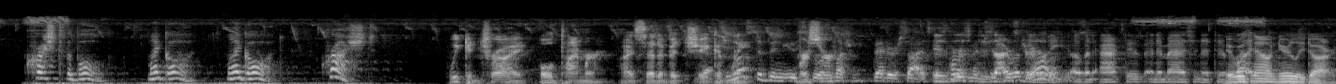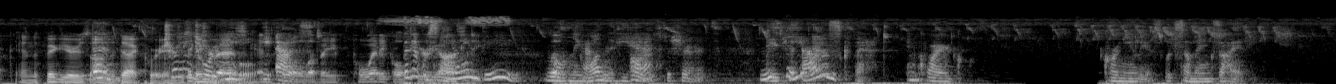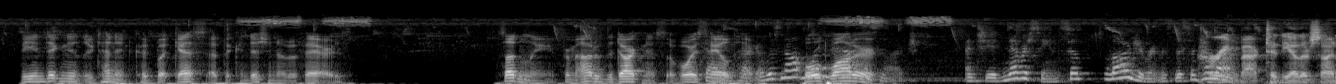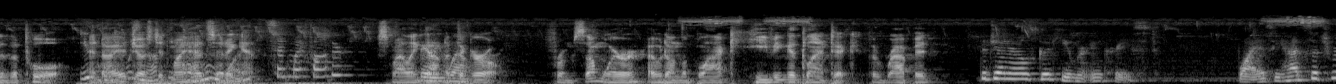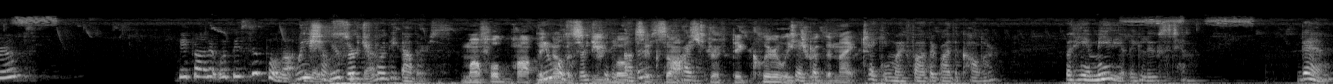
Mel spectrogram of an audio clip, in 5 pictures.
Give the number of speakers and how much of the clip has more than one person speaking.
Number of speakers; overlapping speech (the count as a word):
five, about 32%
